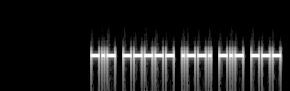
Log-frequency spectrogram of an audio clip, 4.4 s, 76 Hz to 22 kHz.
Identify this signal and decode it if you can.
Morse code, heard as a keyed tone, about 31 wpm, 700 Hz. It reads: K0PKO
